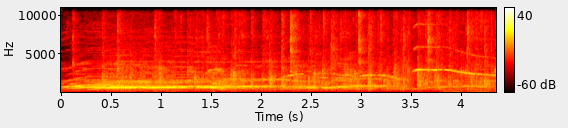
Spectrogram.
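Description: Concert crowd cheering right after a song ends, with long held whoops and shouts over scattered clapping; a higher whoop rises out of it a little before the end.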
